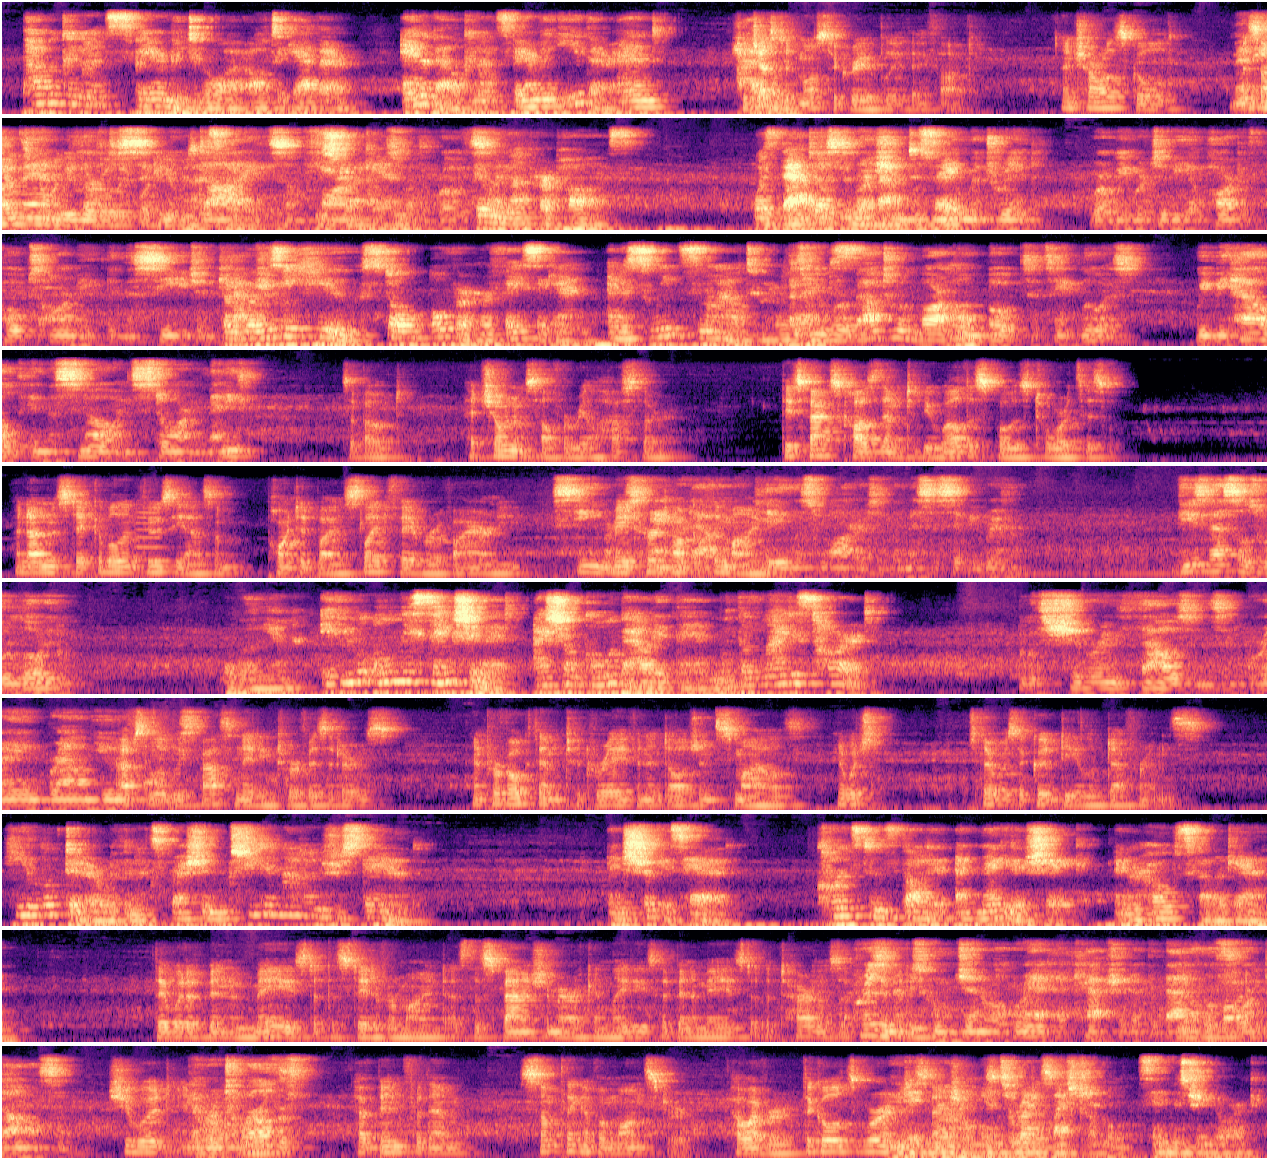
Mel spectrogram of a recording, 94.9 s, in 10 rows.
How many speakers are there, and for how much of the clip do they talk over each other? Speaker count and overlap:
three, about 17%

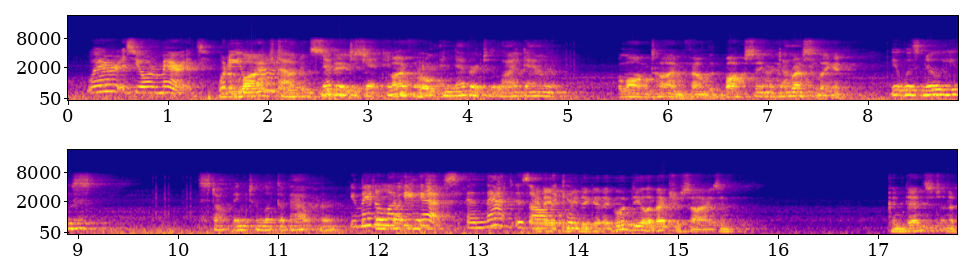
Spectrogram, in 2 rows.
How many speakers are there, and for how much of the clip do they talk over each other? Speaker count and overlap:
three, about 25%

